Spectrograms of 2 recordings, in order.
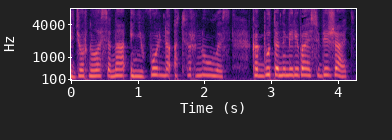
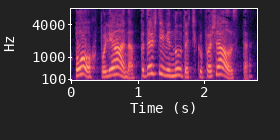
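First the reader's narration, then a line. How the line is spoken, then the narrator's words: Shouted. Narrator (Russian): крикнул посетитель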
